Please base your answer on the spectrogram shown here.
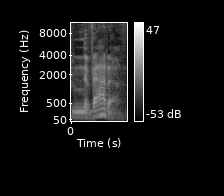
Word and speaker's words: Nevada: we're mispronouncing it when we use the Spanish pronunciation and say Nevada or snowfalling what what what what Nevada as a matter of fact you say no to that well don't go to Nevada because they will correct you instantly as they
